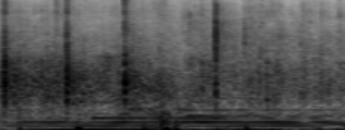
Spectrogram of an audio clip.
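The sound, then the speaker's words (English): A crowd breaks into dense, steady applause, giving the Lord a giant clap, many hands clapping together in a sustained wash with a few sharper claps standing out, over a low constant hum. “Let's just give the Lord like a giant clap.”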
